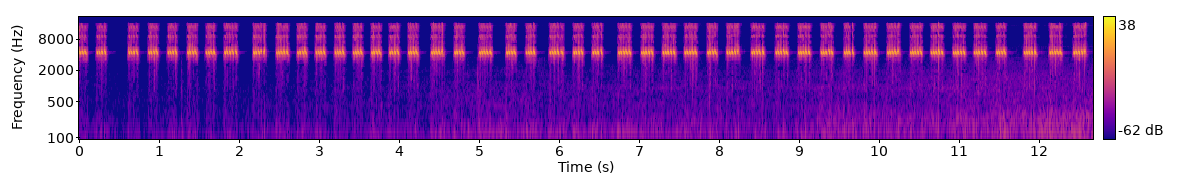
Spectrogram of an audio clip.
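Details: Cricket calling after coming out of its hole at night in Germany, captured from centimetres away: fast, even stream of loud high chirps, nearly four per second, with soft low rumbling creeping in toward the end.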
